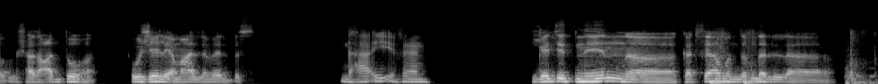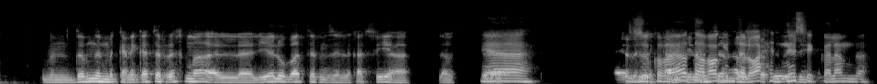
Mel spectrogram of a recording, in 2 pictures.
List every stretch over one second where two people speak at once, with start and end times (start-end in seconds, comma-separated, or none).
15.0-17.1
